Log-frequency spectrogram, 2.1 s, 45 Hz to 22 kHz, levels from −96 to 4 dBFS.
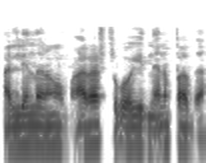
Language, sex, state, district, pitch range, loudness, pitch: Kannada, male, Karnataka, Raichur, 90-95 Hz, -27 LUFS, 90 Hz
